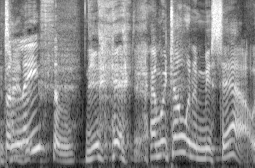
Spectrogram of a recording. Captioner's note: laughing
